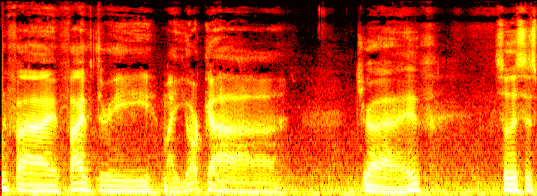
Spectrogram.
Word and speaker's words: Mallorca: 553 Mayorca Drive. So this is spelled M A L L O R C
